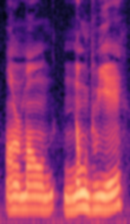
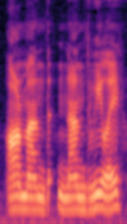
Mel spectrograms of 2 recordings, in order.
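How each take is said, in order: First: The name is pronounced in an exaggerated French way. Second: The name is pronounced in a plain English way.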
